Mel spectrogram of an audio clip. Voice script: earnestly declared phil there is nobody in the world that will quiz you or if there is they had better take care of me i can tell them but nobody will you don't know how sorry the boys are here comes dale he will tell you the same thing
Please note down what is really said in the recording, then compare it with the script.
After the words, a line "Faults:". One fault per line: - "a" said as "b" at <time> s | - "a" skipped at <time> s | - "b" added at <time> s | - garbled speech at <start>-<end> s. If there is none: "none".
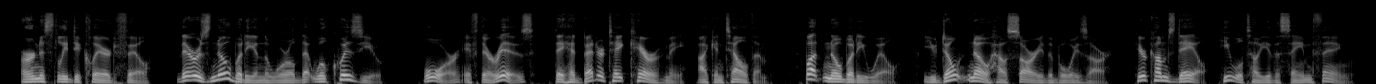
earnestly declared phil there is nobody in the world that will quiz you or if there is they had better take care of me i can tell them but nobody will you don't know how sorry the boys are here comes dale he will tell you the same thing
Faults:
none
